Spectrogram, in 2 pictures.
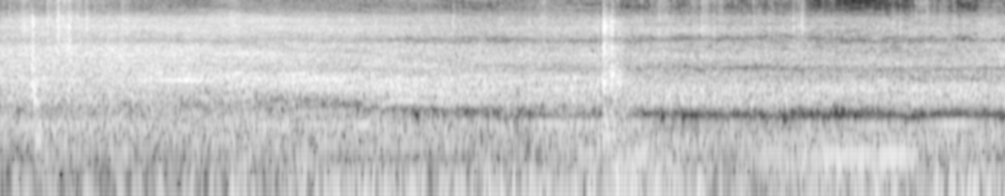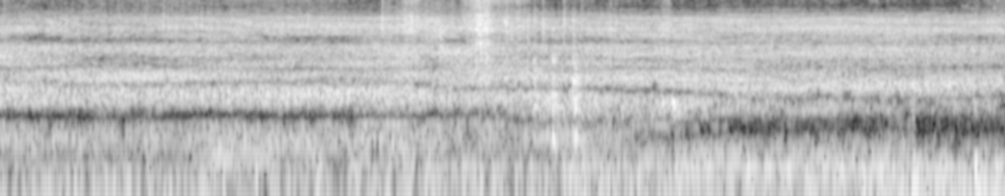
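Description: Kobelco crawler excavator's diesel engine running steadily while the machine digs and loads soil, its pitch shifting slightly as it works.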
